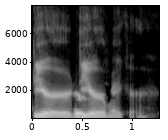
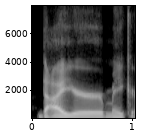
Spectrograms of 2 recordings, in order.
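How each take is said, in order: First: The first word rhymes with fear. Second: The first word rhymes with fire. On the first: The speaker calls it right. "the correct pronunciation of that song is Deer Maker" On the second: The speaker calls it wrong.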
